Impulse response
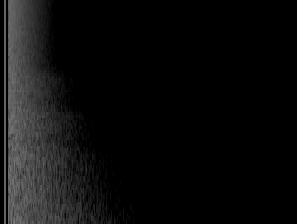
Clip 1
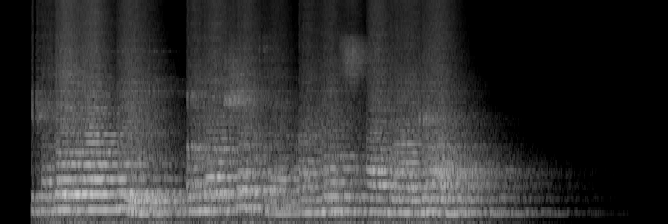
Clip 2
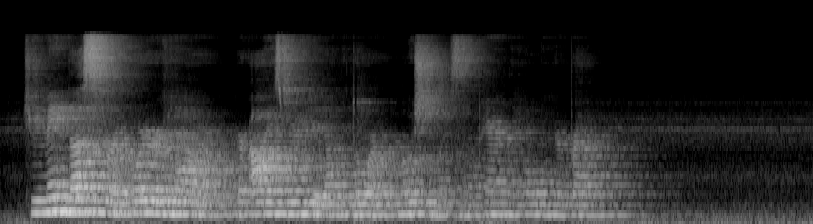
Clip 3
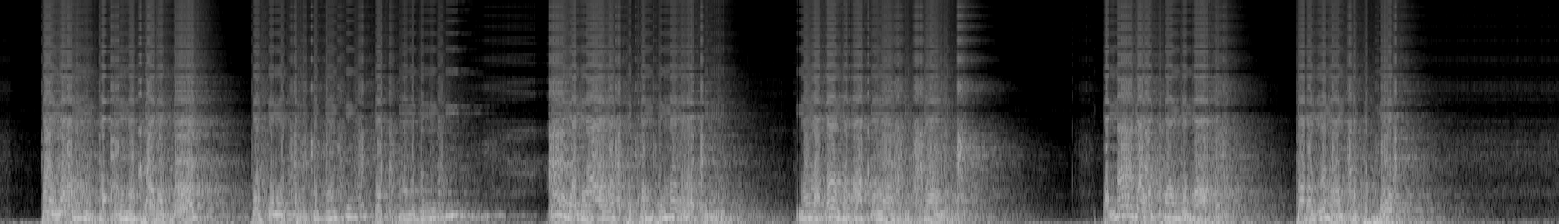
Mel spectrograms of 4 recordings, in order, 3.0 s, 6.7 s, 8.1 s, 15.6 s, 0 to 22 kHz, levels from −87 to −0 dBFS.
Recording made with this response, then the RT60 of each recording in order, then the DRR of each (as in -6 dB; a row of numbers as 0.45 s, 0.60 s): 1; 1.6 s, 1.6 s, 1.6 s; -8.5 dB, -3.5 dB, 4.5 dB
